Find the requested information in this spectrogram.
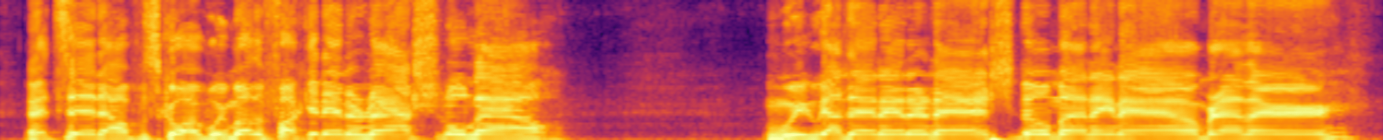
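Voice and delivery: rally the squad triumphantly; hyped celebration. Real, not acted. Celebrating international donation.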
